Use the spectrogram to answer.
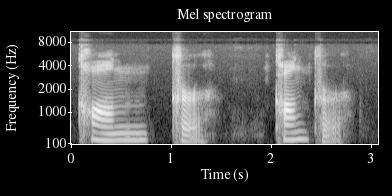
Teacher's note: would make in the front of your mouth but it's not it's a an ng kong so the back of your tongue goes up high like for ring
